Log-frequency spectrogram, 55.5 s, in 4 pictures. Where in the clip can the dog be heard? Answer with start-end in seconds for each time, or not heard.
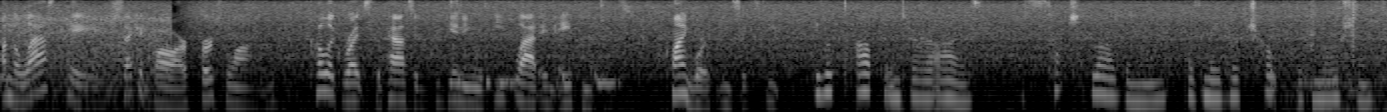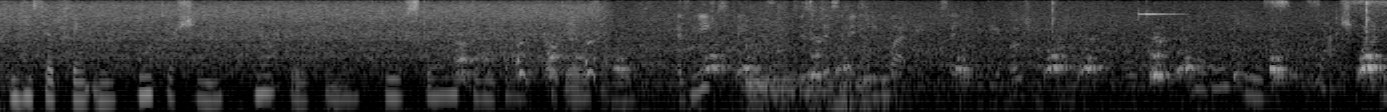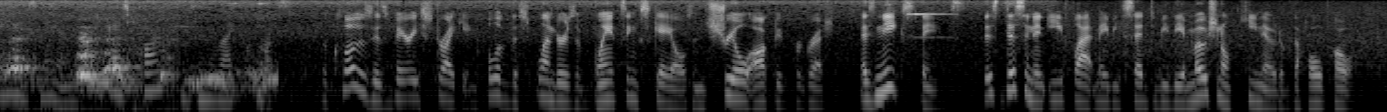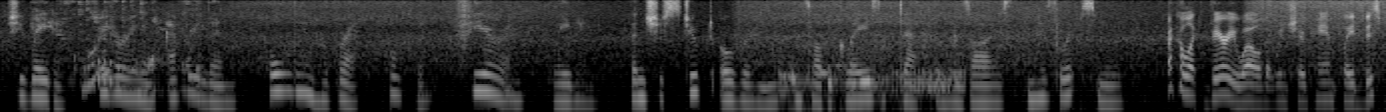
18.4-29.5.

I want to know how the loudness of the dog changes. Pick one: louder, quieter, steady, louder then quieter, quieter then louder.
louder.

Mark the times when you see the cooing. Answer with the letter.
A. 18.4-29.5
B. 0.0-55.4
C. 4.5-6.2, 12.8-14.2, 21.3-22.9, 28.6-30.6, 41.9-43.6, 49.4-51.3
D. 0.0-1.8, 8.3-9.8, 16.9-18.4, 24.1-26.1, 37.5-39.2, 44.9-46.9
C.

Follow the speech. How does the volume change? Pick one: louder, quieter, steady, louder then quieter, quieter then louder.
quieter then louder.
